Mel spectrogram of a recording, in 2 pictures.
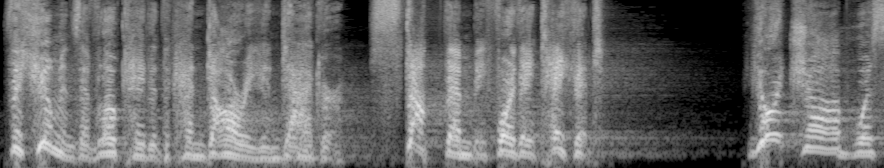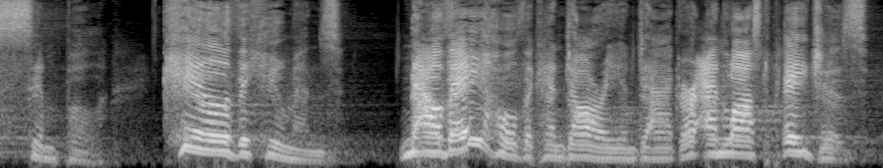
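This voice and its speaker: A man voicing a menacing, scornful demonic narrator in a video game, commanding and mocking in a theatrical, raspy delivery. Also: high-pitched, very animated, takes it slowly, sharp tone, exaggerated voice. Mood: angry, commanding. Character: demonic evil narrator, menacing, scornful, imperious servant of darkness. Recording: long reverb over music.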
